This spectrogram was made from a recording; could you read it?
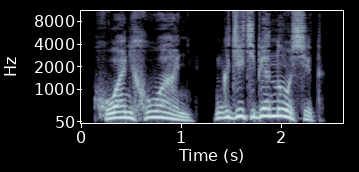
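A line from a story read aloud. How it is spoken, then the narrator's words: Impatient exclamation. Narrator (Russian): нетерпеливо воскликнула она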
